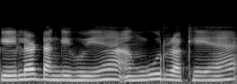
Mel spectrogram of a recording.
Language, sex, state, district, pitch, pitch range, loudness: Hindi, female, Chhattisgarh, Bilaspur, 205 Hz, 200-230 Hz, -15 LUFS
